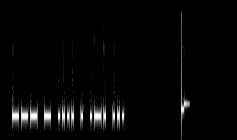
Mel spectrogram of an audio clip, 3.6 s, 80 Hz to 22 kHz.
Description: Morse code, heard as a keyed tone, about 36 wpm, 700 Hz. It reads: OTHERS
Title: Sentences from Top 1000 Words - Review Part 2 - New Word Drill - 35wpm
